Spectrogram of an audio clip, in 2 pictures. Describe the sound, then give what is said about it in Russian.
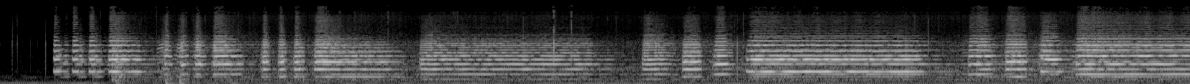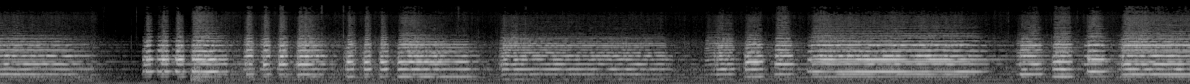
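A ceremonial 'Solemn Greeting' signal on a horn-like brass instrument, loud, bright sustained notes rich in overtones, played in phrases separated by short pauses. “Сигнал «Торжественное приветствие».”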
